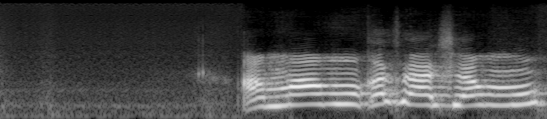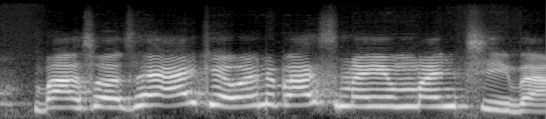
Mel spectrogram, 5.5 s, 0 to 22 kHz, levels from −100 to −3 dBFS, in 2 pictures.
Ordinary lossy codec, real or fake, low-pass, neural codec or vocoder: none; fake; 19.8 kHz; autoencoder, 48 kHz, 32 numbers a frame, DAC-VAE, trained on Japanese speech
